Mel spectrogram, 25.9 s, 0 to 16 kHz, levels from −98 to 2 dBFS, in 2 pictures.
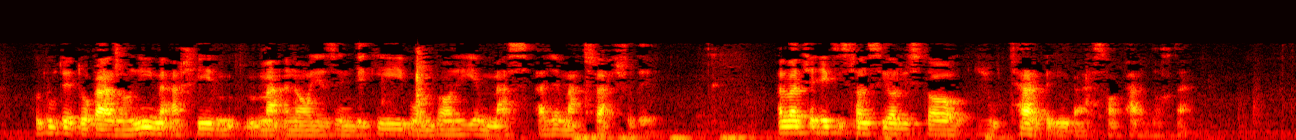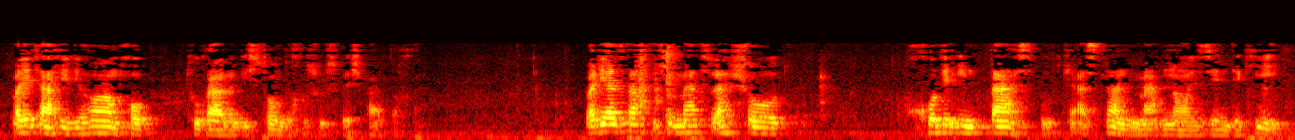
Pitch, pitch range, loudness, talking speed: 115 Hz, 95-130 Hz, -26 LUFS, 110 wpm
